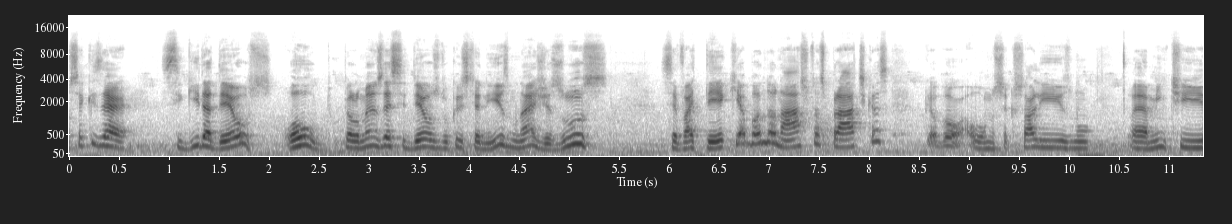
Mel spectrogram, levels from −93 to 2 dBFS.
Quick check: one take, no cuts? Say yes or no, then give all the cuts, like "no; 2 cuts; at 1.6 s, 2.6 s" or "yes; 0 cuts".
yes; 0 cuts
